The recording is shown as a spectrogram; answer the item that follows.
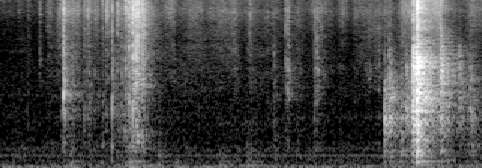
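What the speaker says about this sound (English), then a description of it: "So we're just shuffling." Oracle cards being shuffled by hand make a few quiet, brisk riffling bursts, the last one the loudest and closest, separated by near silence.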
